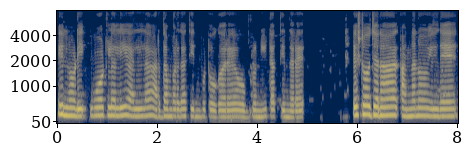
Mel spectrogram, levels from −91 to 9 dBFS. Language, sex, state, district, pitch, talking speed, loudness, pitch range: Kannada, female, Karnataka, Chamarajanagar, 195 Hz, 120 wpm, -17 LUFS, 185-215 Hz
